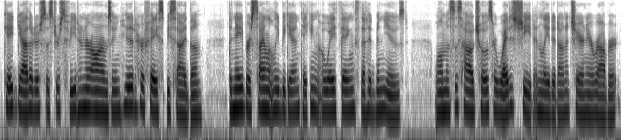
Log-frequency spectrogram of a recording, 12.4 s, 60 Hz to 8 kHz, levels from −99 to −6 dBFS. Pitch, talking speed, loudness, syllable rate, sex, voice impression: 165 Hz, 195 wpm, -17 LUFS, 5.0 syllables/s, female, feminine, very adult-like, slightly thick, slightly cool, intellectual, calm, elegant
